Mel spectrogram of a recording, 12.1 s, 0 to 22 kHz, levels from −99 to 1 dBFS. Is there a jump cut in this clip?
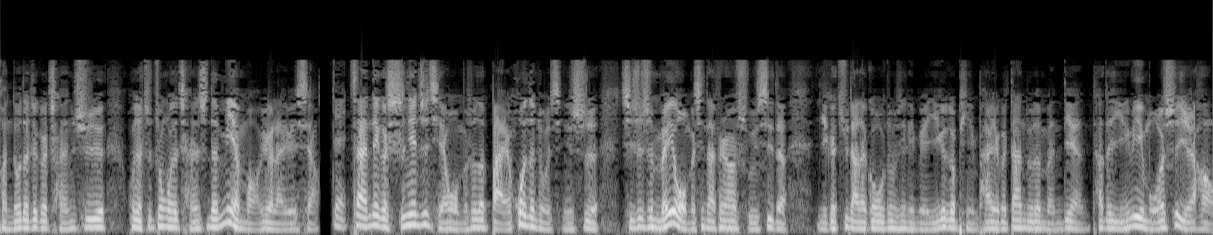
no; 0 cuts

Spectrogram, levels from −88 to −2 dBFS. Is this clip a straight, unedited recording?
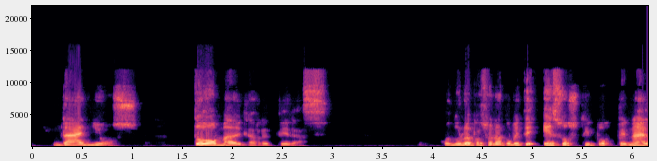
yes; 0 cuts

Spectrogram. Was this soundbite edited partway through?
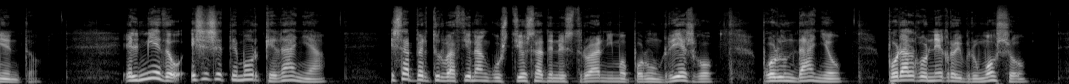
no; 0 cuts

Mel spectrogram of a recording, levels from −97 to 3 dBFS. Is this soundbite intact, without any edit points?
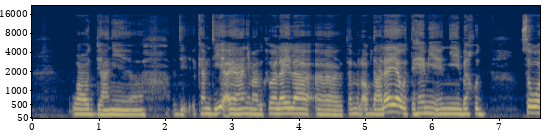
yes; 0 cuts

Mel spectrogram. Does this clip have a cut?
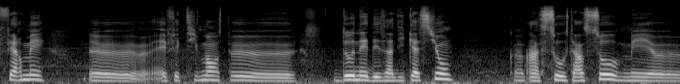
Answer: yes; 3 cuts; at 2.2 s, 5.2 s, 5.7 s

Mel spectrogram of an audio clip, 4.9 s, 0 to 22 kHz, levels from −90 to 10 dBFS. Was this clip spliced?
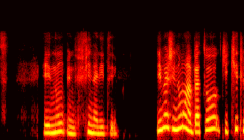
no; 0 cuts

